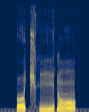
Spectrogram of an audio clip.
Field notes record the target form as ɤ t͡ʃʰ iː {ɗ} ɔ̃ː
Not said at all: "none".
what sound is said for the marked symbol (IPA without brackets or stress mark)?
ɗ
